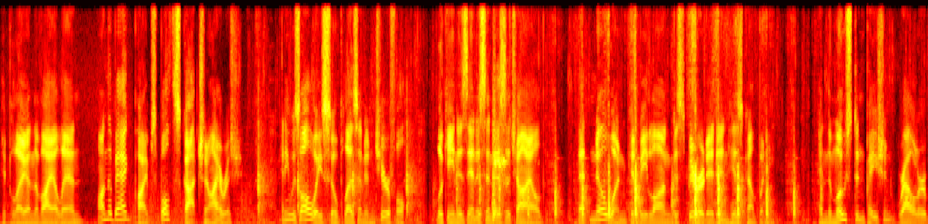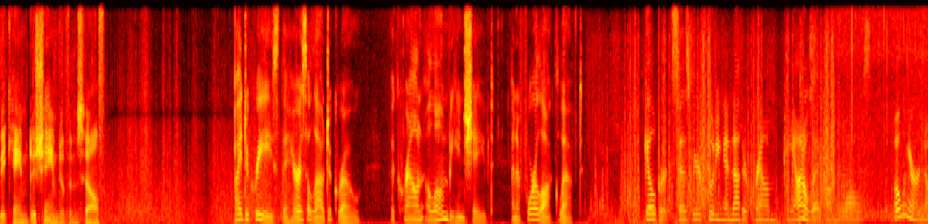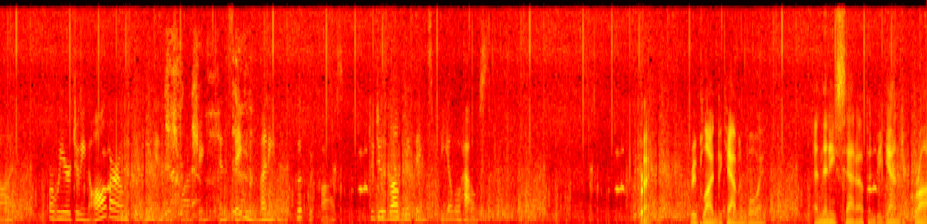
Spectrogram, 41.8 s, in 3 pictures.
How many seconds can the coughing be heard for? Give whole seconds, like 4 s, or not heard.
2 s.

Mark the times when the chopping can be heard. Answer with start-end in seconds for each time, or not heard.
3.5-12.3.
